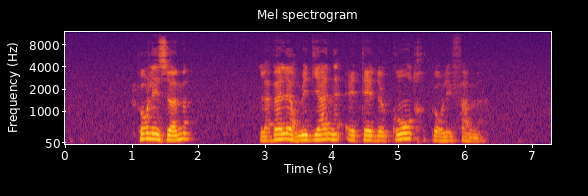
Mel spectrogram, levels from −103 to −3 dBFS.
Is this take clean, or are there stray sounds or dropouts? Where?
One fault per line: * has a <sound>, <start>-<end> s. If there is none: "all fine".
all fine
